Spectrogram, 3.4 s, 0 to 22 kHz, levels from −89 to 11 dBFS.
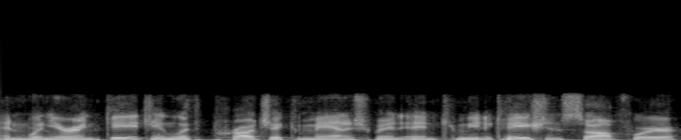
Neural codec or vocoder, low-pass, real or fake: codec, 24 kHz, 3 kbps, HILCodec; 7.2 kHz; fake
